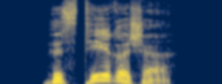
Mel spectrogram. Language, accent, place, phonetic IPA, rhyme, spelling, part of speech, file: German, Germany, Berlin, [hʏsˈteːʁɪʃɐ], -eːʁɪʃɐ, hysterischer, adjective, De-hysterischer.ogg
- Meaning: 1. comparative degree of hysterisch 2. inflection of hysterisch: strong/mixed nominative masculine singular 3. inflection of hysterisch: strong genitive/dative feminine singular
